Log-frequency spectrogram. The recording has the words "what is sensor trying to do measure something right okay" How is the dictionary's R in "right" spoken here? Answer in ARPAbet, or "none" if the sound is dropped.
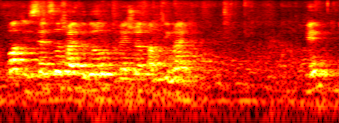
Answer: L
